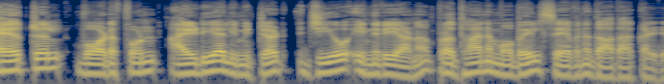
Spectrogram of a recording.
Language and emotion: Malayalam, neutral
